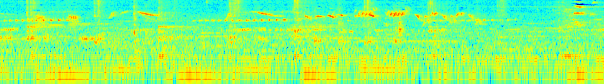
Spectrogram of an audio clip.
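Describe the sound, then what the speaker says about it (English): Frogs croak in short repeated low pulses alongside chirping birds and insect-like calls in a Disneyland Adventureland setting, a busy continuous animal chorus without talk. "The frog,"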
